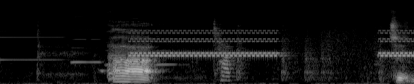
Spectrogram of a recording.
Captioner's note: phone rings, music stops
